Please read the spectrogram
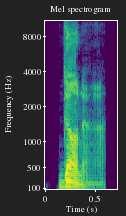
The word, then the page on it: darner: British English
